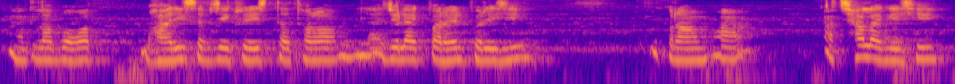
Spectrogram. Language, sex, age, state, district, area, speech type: Maithili, female, 18-30, Bihar, Purnia, rural, spontaneous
